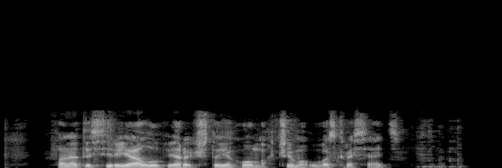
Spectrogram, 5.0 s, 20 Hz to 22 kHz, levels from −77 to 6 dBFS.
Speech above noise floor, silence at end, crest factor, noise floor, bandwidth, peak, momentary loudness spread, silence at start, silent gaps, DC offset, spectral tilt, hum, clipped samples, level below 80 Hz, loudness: 32 dB; 0.4 s; 20 dB; -52 dBFS; 8 kHz; -2 dBFS; 13 LU; 0.55 s; none; under 0.1%; -4 dB/octave; none; under 0.1%; -62 dBFS; -20 LUFS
